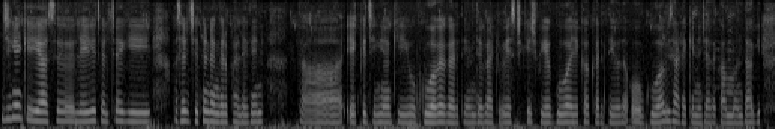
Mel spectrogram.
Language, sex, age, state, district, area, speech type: Dogri, female, 30-45, Jammu and Kashmir, Udhampur, rural, spontaneous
